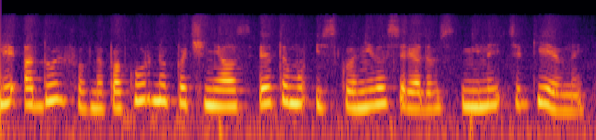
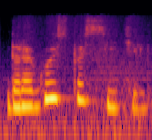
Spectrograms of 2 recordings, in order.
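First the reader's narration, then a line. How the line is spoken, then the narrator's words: Quiet beginning. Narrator (Russian): тихо начала Нина Сергеевна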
